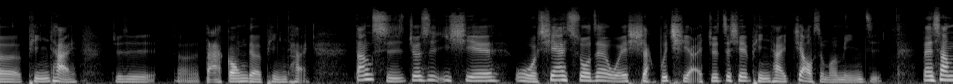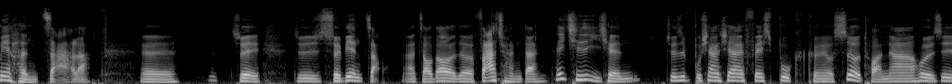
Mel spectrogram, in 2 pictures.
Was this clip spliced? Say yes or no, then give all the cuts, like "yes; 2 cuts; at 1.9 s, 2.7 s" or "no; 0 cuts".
yes; 1 cut; at 11.8 s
